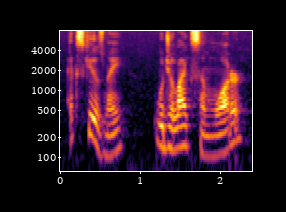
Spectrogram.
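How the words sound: It is spoken in a North American English accent. "If you travel to United States, to Canada, probably you listen"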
